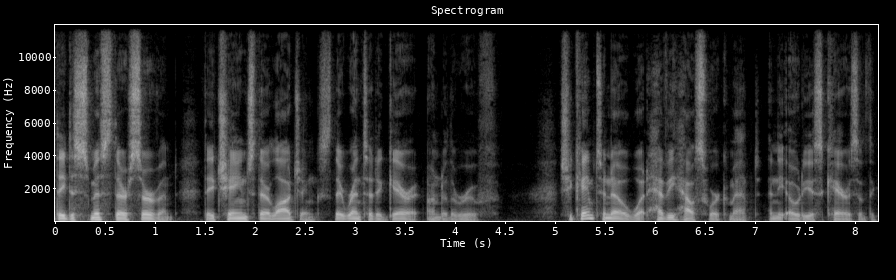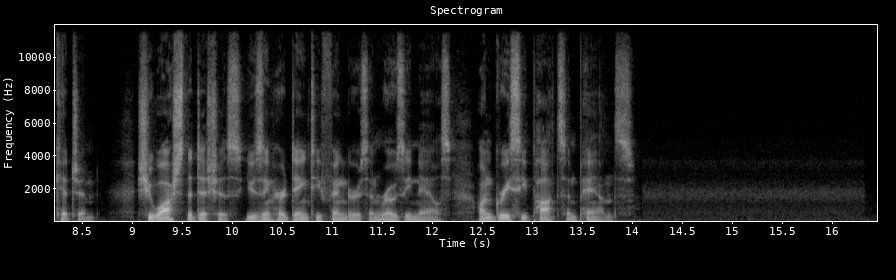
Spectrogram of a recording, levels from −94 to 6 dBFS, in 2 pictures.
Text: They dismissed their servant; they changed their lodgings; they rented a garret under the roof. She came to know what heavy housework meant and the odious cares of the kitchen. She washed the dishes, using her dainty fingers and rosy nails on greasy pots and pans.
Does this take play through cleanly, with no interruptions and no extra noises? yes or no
yes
